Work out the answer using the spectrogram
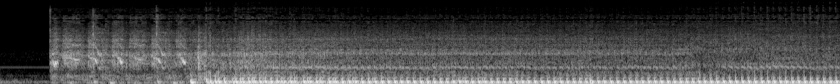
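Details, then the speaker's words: Ducati 1199 Panigale that struggled to crank when cold, after cleaning corroded starter solenoid terminals: a few quick cranks, then catches and settles into steady, even idle. Normal start and idle, fixed. "all right obviously does work so happy days"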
